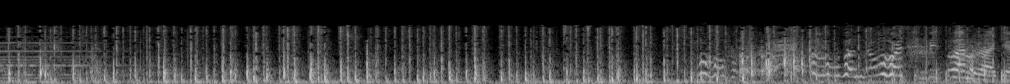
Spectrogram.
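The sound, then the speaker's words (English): Hooves of a sorrel horse clip-clop in a steady, brisk rhythm throughout, fairly loud, with voices briefly speaking over the hoofbeats near the end. “Oh, yes, it's my favorite horse.”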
